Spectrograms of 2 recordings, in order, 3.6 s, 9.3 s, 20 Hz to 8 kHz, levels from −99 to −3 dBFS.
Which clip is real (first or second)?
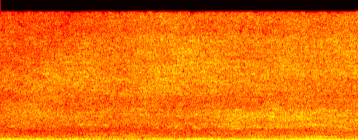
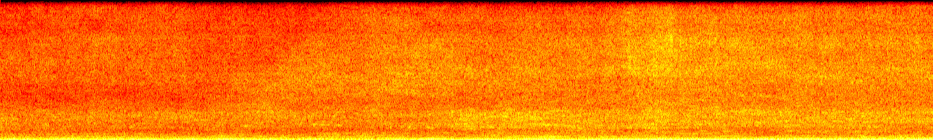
first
